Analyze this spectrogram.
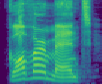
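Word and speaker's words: government: در موردش صحبت می‌کنن گورمنت اگر دقت بکنید انش به صورت بسیار مخفف تلفظ میشه یا تو دماغیم گورمنت یعنی حکومت پیتر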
